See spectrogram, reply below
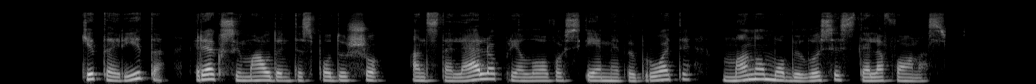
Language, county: Lithuanian, Šiauliai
